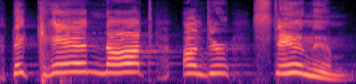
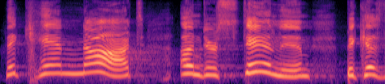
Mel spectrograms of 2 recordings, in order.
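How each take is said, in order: First: Very slow, cannot held long and falling; stress on cannot. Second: Slow, weight on understand, falling; preacher stressing understand; slow emphatic line. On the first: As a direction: hammer the word cannot. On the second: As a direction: lean on understand and let it drop. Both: Shown as a demonstration. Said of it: "everybody say cannot".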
